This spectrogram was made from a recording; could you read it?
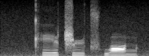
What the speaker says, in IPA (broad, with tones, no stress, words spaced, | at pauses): kʰe˧˥ɪ̯ʈ͡ʂɻ̩˨˩t͡sʰwɑ˥˩ŋ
